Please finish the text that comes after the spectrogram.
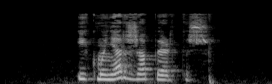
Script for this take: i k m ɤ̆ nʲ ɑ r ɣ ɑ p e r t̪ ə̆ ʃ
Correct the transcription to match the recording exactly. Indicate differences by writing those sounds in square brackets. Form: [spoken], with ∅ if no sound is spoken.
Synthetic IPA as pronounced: i k m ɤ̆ nʲ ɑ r [ʒ] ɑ p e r t̪ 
